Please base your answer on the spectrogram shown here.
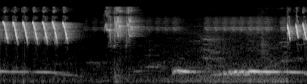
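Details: Javan bush lark from a masteran tutor recording for caged larks: rapid, evenly spaced high ticking trills, then a burst of buzzy notes, with a thin steady whistle running low beneath, and a final short trill.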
